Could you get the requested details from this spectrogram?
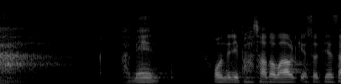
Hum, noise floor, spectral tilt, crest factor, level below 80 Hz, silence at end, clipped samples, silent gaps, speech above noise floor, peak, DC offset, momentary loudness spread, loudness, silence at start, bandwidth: none; -69 dBFS; -3.5 dB/octave; 22 dB; -80 dBFS; 0 s; under 0.1%; none; 27 dB; -22 dBFS; under 0.1%; 20 LU; -43 LUFS; 0 s; 11 kHz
